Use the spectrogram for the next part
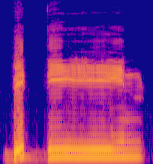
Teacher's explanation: And ba we connect with the dal with the strong voice, and then there is ya madda, as ya has a sukun sign on it, and before the ya there is kasra, so we long here one alif or 1 second, we say biddin.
